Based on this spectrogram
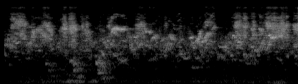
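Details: Budgerigars chirping in a dense, continuous chatter of high, scratchy twitters and warbles, with several birds calling over one another without pause.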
